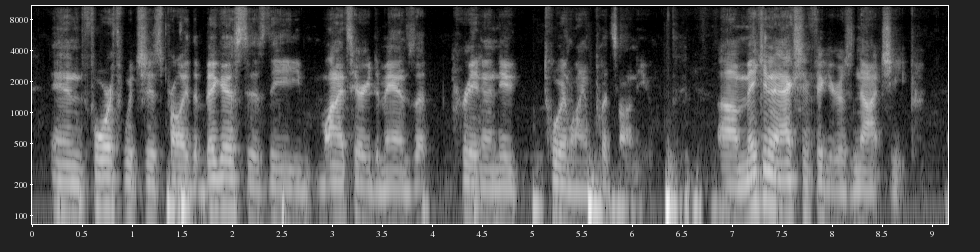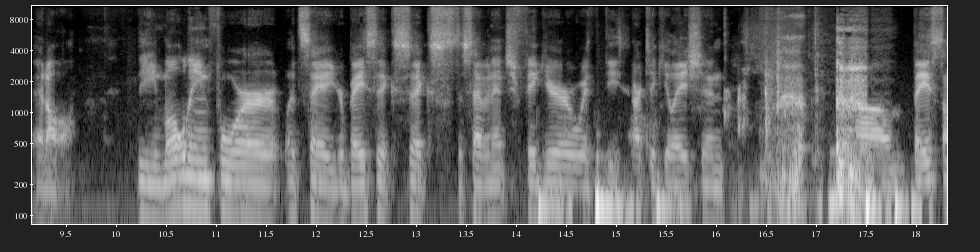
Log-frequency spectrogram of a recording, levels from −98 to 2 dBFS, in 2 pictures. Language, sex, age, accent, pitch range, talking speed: English, male, 30-49, American, 95-115 Hz, 155 wpm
